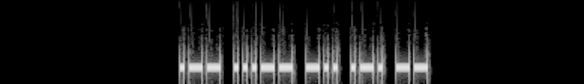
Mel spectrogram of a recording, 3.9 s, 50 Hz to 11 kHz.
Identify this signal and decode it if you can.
Morse code, heard as a keyed tone, about 39 wpm, 700 Hz. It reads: W3DRM
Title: USA Call Signs 40wpm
